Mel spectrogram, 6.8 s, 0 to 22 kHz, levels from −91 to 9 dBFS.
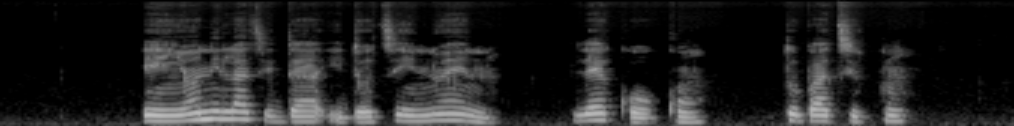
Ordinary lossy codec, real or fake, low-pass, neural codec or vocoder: none; real; none; none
